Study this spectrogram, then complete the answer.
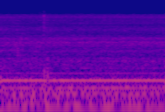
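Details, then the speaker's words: Toro TimeCutter mower that would not move, with only one wheel working: after reconnecting the battery with the key off, the brake mechanism motor drones steadily and keeps running by itself, cause unknown. Park brake actuator running on its own. "that brake mechanism box is going crazy I don't even have to turn the key forward for the brake mechanism to work with the arms it just keeps moving or going on by itself"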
